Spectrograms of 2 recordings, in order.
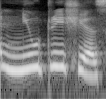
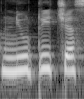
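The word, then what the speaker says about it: nutritious: अब यहाँ पर नेचन नहीं पढ़ेंगे, यानी टी को च नहीं प्रोनाउंस करेंगे। नेक्स्ट है, ये है न्यूट्रिशियस, क्या है, न्यूट्रिशियस।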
